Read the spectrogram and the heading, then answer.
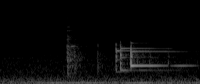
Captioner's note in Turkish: Mesaj Sesi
